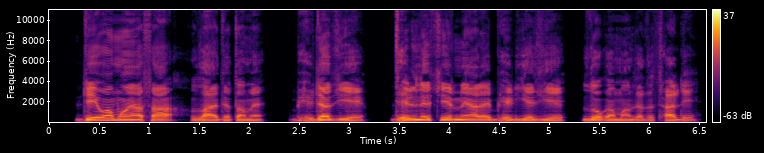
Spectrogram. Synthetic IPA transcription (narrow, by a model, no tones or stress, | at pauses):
deːʋamʊ̃ɛ̃aːsa | laːɛd̪ɛt̪ɐmɛ̃ | bʱeːɖad͡zɪɛ | d̪ʱeːɾnɛt͡sɪːɾnɛaːɾɛbʱeːɽɪjɛd͡zɪɛ | loːɡamãːnd͡zad̪ɛt͡sʰaːɖḛ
